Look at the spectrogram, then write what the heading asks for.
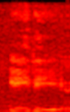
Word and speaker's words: EDI: Why are you named Edie? Edie is the phonetic pronunciation of E-D-I.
